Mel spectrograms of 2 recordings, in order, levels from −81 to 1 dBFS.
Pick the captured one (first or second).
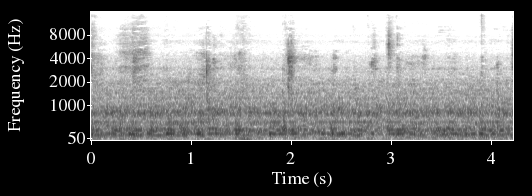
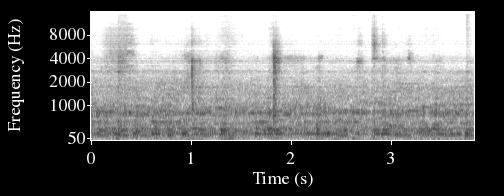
first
